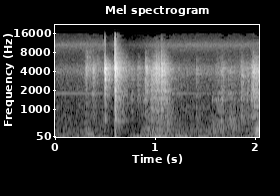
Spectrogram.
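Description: Small metal parts handled by hand: two sharp clicks about half a second in, then a brief scraping rattle around one second, as wire leads are pressed against a coin cell battery to test a musical greeting card's circuit.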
